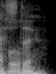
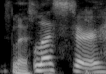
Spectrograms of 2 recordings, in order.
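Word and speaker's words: Leicester: it not see that it's leer leester Lester yeah that's just Lester but obviously most people go is Le usually oh no wa Lester actually wait no I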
